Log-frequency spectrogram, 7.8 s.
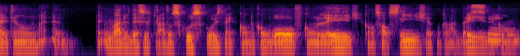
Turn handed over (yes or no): yes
